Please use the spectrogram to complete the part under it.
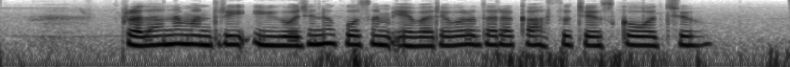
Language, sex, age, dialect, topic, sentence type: Telugu, female, 25-30, Telangana, banking, question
